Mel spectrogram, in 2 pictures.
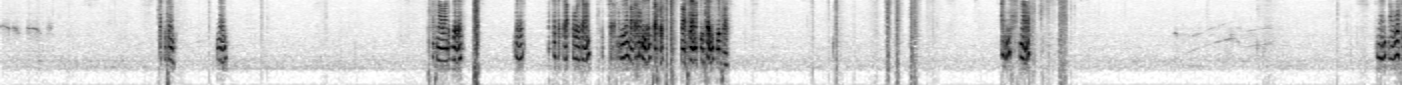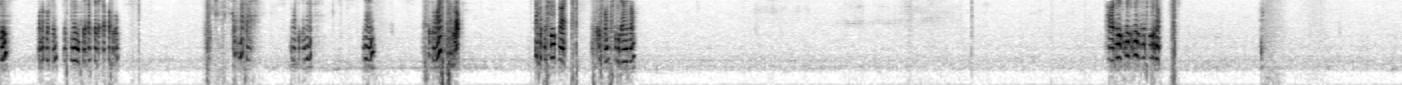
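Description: Short scratchy crinkles and rubs of a vinyl decal and its paper backing being peeled and pressed onto a bicycle handlebar, in separate bursts with quiet gaps between, the longest about two to three and a half seconds in.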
